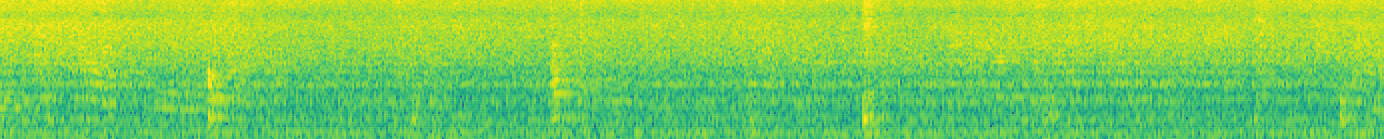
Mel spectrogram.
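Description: Chopped onion and garlic sizzling in oil in a stainless steel saucepan, stirred with a wooden spoon that knocks sharply against the pan four times. A steady low hum runs underneath.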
